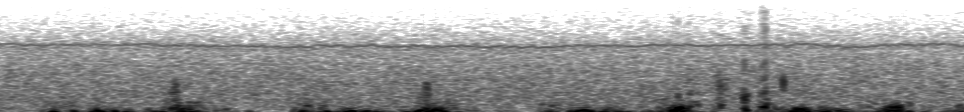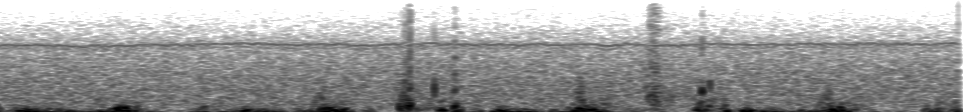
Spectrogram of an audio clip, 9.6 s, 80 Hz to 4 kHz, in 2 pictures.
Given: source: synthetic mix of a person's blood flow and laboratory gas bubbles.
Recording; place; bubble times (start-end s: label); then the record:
Doppler ultrasound of blood flow; precordium
3.45-3.51 s: bubbles
3.58-3.69 s: bubbles
3.71-3.98 s: bubbles
6.82-7.17 s: bubbles
8.06-8.22 s: bubbles
8.30-8.43 s: bubbles
From the record:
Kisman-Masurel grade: 223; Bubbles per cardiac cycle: several, 3 to 8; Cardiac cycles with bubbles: 10 to 50%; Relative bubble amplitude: loud (0.450 to 0.775); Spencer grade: 2 (many but less than half of the cardiac periods contain bubble signals, singularly or in groups); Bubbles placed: anywhere in the cardiac cycle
